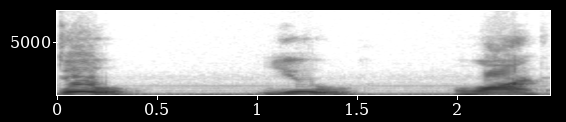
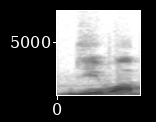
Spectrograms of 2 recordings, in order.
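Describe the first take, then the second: First: The words are separated, drawn out and enunciated. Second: The words run together in one quick blend. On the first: "You gotta space it out" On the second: "it's just a blend"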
